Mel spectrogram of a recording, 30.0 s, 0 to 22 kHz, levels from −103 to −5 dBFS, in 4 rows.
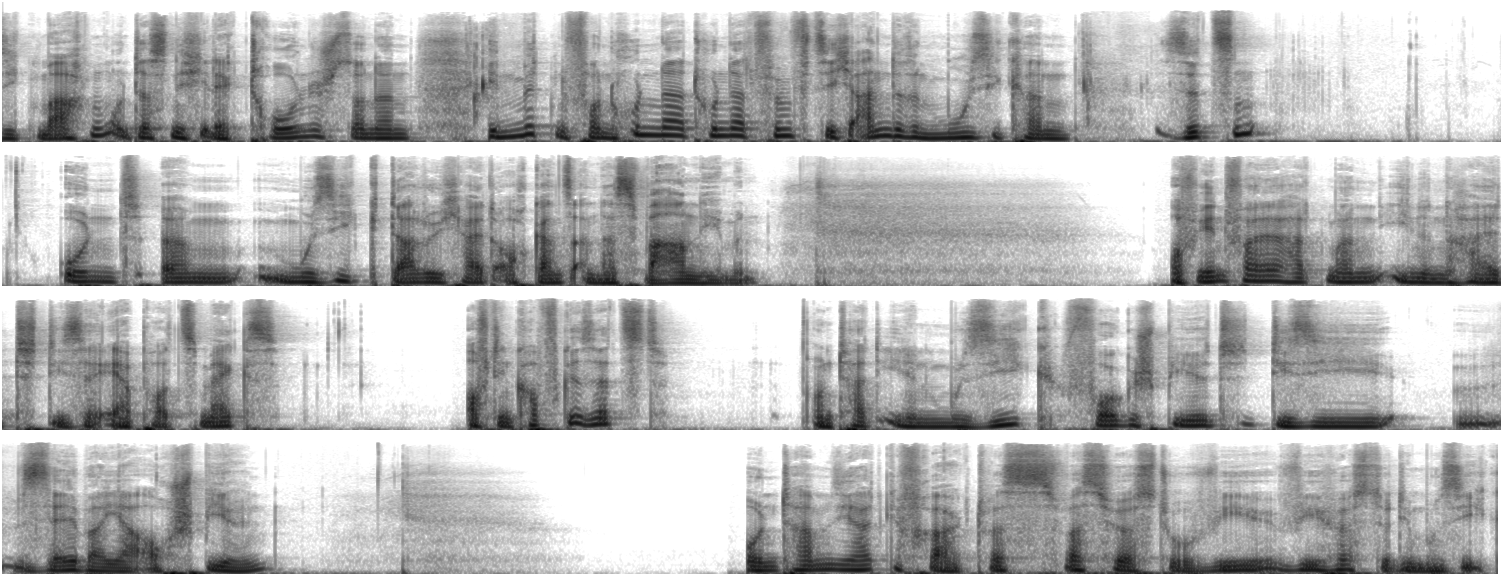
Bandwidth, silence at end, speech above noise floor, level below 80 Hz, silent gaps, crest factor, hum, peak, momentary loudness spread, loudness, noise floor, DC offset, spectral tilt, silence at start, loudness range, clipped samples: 16 kHz; 0.05 s; 64 dB; -34 dBFS; none; 18 dB; none; -2 dBFS; 7 LU; -20 LUFS; -83 dBFS; under 0.1%; -6.5 dB/octave; 0 s; 4 LU; under 0.1%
